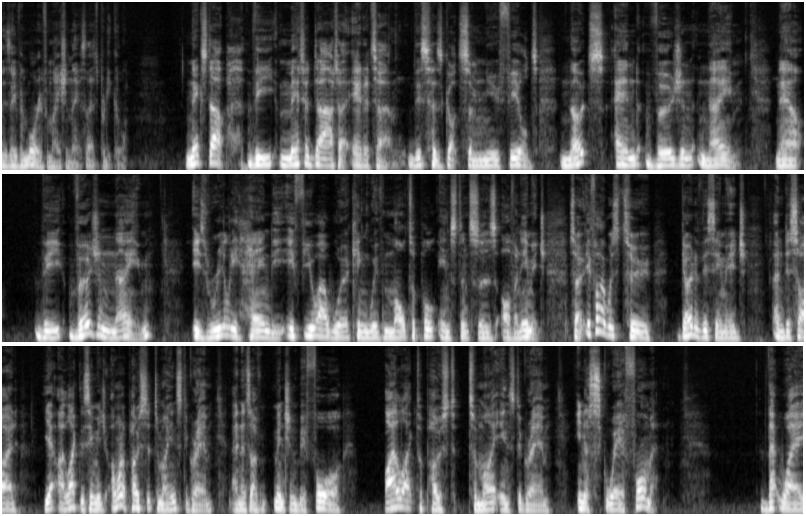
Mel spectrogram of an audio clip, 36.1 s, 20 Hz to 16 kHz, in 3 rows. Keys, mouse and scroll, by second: 5.8 click, 11.2 click, 11.7 click, 17.4 click, 20.7 click.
